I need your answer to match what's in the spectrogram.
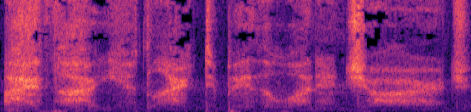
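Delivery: close, intimate whisper.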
